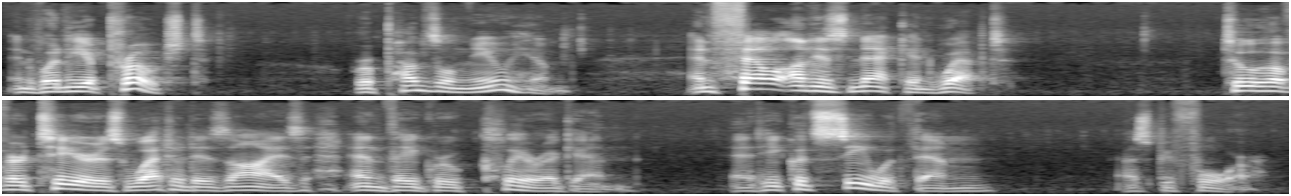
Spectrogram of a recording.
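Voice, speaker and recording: A man reading a fairy tale aloud as a storyteller, expressive and theatrical, with measured phrasing. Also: fairly low pitch.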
